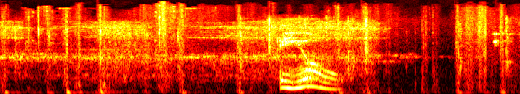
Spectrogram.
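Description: Footsteps thud quickly on grass.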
